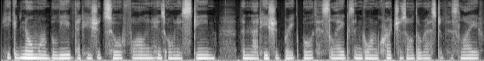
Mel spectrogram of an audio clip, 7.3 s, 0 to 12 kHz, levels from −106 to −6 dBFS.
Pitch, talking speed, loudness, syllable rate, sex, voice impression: 175 Hz, 265 wpm, -19 LUFS, 5.3 syllables/s, female, feminine, adult-like, relaxed, slightly weak, slightly bright, soft, raspy, calm, friendly, reassuring, elegant, kind, modest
